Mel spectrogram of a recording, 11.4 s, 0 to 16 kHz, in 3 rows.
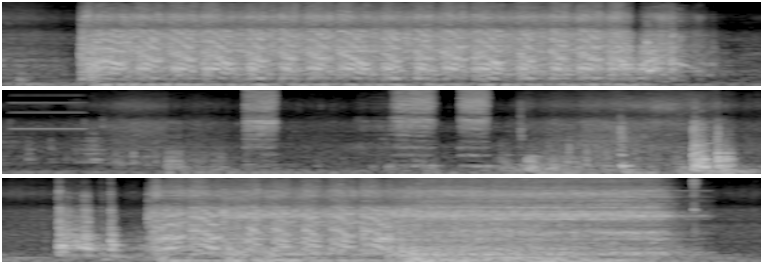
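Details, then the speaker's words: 1986 Toyota van, sat for five years: engine catches and runs briefly on starting fluid, then dies and cranks in short bursts; fuel pump heard running but injectors lost prime; fuel filter to be checked. "Okay, it runs with starting fluid. I got a funky camera angle here. Okay, so it's running with starting fluid, but it's not cranking up, so I'm going to check the fuel filter and see what we got there."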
